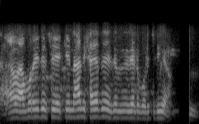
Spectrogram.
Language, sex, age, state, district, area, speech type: Odia, male, 60+, Odisha, Gajapati, rural, conversation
